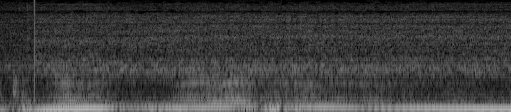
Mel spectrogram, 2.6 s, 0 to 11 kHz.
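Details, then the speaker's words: 1992 Mercedes 190E 2.3 four-cylinder Evo II replica on its first drive: smooth rising engine note pulling cleanly through the revs under acceleration, no knocks or misses; slow but sounds good. "Sounds alright. It does sound pretty good."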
